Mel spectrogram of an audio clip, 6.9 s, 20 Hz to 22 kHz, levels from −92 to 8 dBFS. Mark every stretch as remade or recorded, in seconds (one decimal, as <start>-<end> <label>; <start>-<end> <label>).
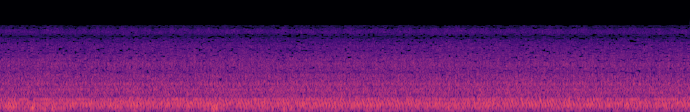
0.0-6.9 recorded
